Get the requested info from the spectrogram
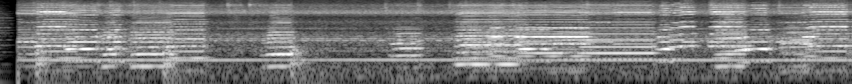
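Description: Coin-operated orchestrion playing a tune, its accordion carrying the melody over a long held note.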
